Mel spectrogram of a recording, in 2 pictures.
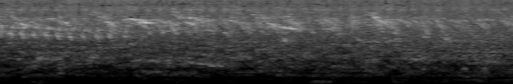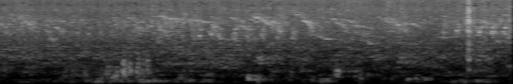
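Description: Baby macaque crying in a string of short, high-pitched squealing cries, repeated throughout, the distress of a baby turned away from nursing by its mother. A few low rustling thumps come in the middle.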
